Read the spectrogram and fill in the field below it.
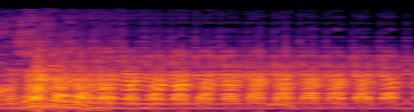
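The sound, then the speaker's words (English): A voice imitates a rough car engine starting as the key is turned: a fairly loud, gravelly vocal drone that sputters in quick, even pulses for about two seconds. “You're going to turn your key, and your car was smooth before. You turn your key, all of a sudden your car...”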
